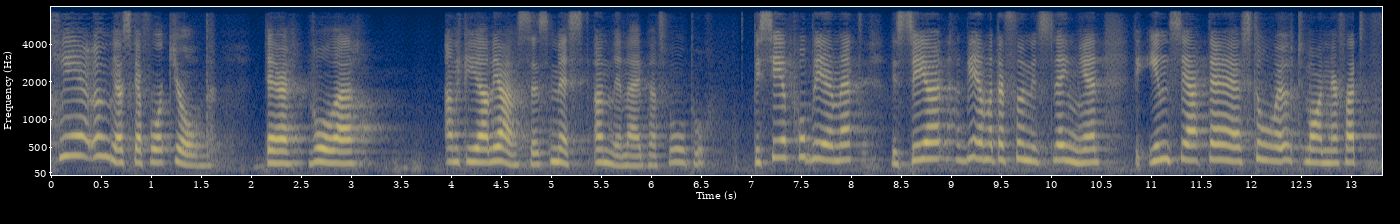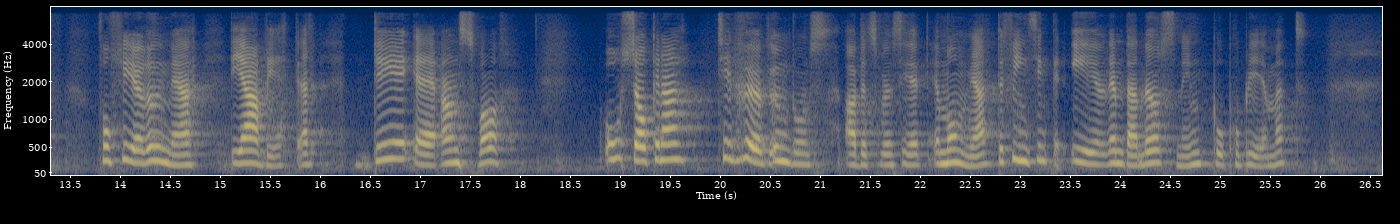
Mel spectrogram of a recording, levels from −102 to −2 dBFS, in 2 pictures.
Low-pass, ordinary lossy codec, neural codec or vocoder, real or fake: 7.2 kHz; none; codec, 16 kHz, 0.5 kbps, FunCodec, trained on Chinese and English, 25 frames a second; fake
